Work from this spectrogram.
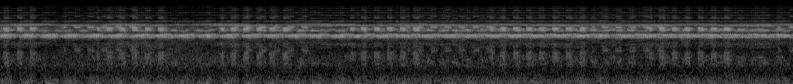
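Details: Japanese garden in autumn, toward dawn, with many insects singing at once: a bright, high continuous trill over quicker pulsing chirps, dense and even from start to finish.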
